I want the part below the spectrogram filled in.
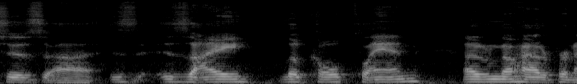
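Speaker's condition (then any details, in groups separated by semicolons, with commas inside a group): ALS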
